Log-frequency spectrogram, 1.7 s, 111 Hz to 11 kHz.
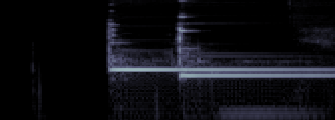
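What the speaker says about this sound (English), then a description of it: "They've even incorporated a doorbell," A TP-Link Tapo DL110 smart lock's doorbell chime sounds alone and close: two bright electronic ding tones with a long sustained ring fading slowly, after a brief faint click.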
